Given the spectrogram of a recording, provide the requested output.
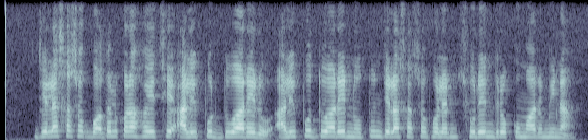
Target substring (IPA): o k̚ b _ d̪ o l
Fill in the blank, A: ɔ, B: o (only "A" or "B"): A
